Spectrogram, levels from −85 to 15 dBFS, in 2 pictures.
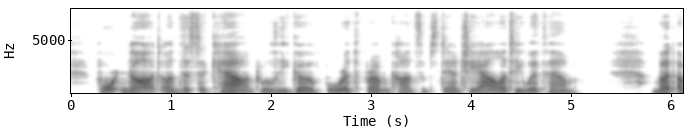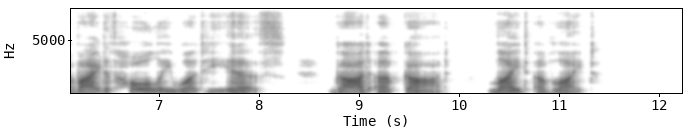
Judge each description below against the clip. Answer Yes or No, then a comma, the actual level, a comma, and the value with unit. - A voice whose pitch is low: No, medium, 145 Hz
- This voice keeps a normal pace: No, slow, 125 wpm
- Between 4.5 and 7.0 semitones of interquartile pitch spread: No, average, 3.8 semitones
